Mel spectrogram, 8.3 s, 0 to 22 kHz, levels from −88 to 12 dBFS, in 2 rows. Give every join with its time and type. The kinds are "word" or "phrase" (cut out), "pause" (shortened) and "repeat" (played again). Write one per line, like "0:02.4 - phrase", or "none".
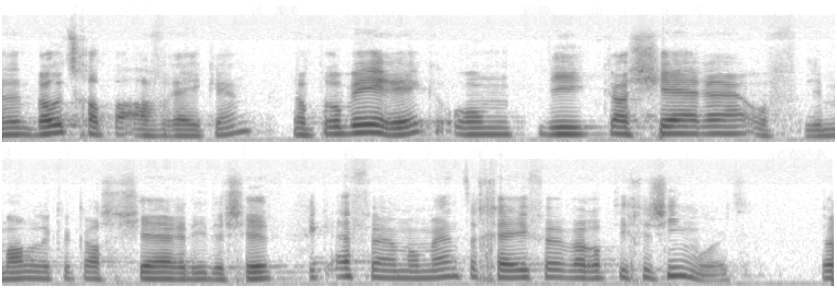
0:01.4 - pause
0:02.6 - pause
0:04.0 - word
0:05.7 - word

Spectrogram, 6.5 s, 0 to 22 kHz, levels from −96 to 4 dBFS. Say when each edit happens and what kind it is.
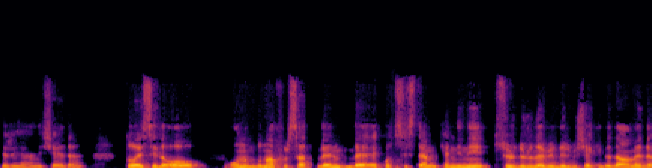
0:03.5 - phrase

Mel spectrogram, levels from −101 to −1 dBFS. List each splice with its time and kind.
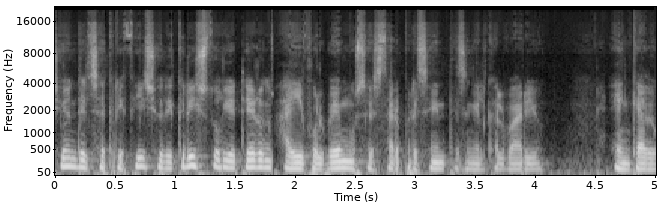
0:01.4 - word
0:01.8 - word

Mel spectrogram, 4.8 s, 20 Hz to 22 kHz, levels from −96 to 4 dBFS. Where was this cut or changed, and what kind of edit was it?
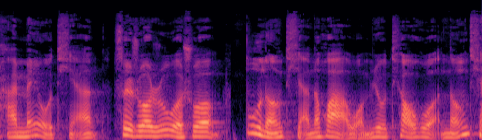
0:01.1 - pause
0:02.3 - pause

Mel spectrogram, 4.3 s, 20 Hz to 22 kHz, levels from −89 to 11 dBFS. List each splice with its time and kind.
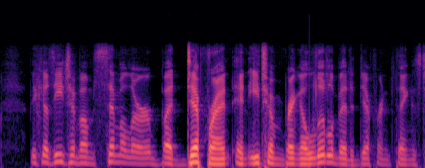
none

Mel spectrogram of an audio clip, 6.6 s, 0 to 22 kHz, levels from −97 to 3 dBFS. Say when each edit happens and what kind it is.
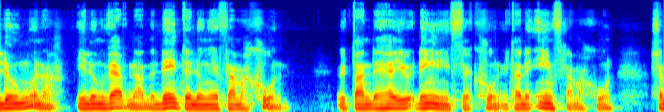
none

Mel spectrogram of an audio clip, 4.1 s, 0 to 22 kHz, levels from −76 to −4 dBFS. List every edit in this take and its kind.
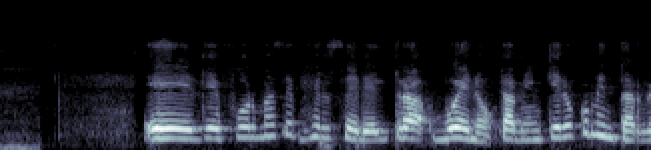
0:01.2 - word
0:01.9 - word
0:03.1 - word

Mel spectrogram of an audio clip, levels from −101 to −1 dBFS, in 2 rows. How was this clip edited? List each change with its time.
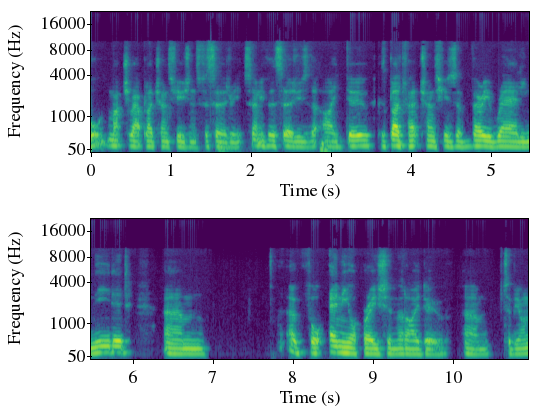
0:03.5 - pause

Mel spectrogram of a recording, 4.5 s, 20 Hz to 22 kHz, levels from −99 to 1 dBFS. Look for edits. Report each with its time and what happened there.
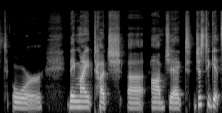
0:01.8 - word
0:03.0 - word

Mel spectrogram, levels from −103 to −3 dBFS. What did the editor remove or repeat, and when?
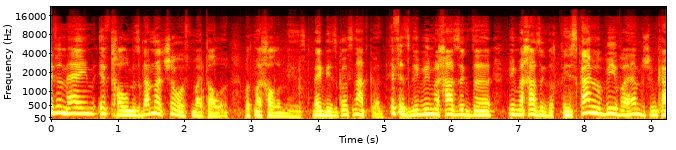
0:00.9 - word
0:01.4 - word
0:03.9 - pause
0:04.4 - word
0:05.0 - pause
0:05.4 - phrase
0:07.5 - word

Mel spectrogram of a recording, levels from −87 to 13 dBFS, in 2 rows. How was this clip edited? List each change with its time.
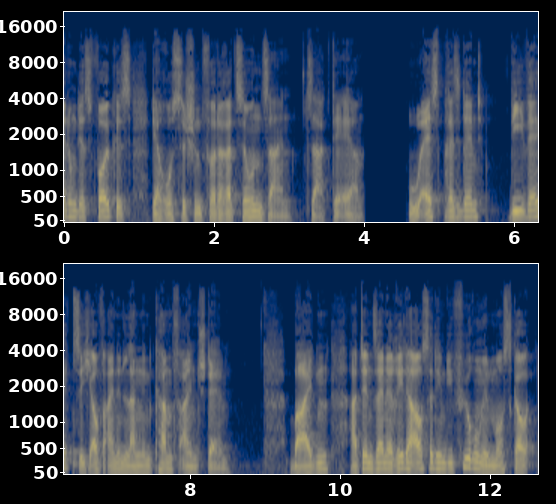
0:04.2 - pause
0:06.4 - word

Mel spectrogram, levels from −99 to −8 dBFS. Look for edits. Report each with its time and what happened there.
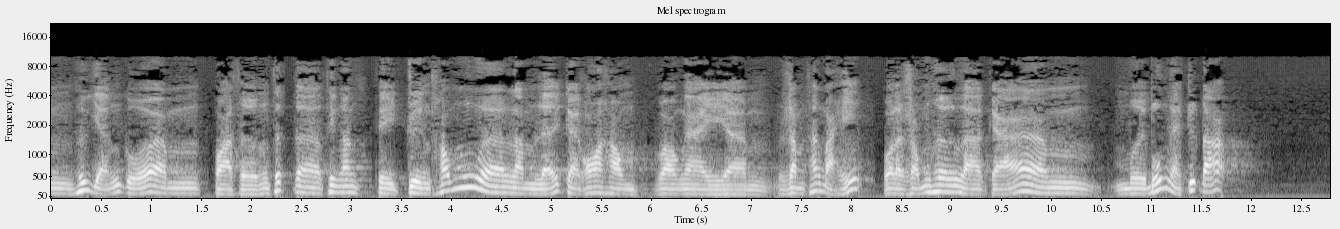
0:01.6 - pause
0:03.2 - pause
0:08.2 - pause

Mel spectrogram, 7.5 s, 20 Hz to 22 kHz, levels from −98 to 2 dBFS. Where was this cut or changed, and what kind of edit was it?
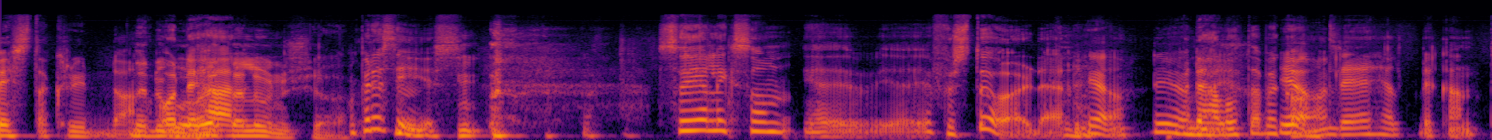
none

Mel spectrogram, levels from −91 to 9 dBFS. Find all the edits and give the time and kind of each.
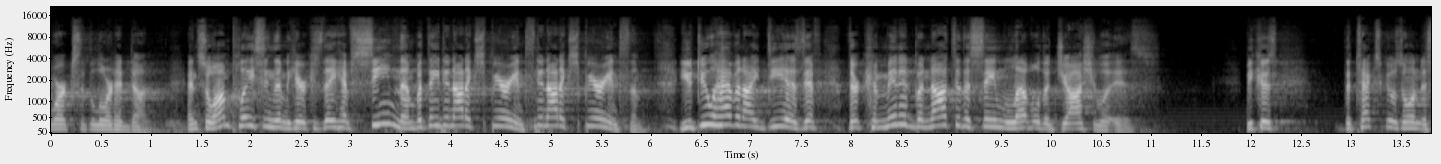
0:04.8 - repeat

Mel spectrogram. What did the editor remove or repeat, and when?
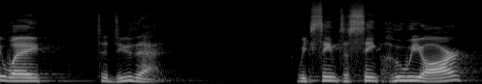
0:03.1 - word
0:03.8 - word

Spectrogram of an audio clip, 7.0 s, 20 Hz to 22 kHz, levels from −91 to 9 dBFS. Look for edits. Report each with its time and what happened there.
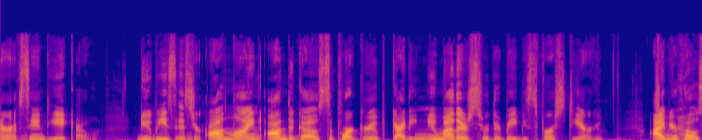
none

